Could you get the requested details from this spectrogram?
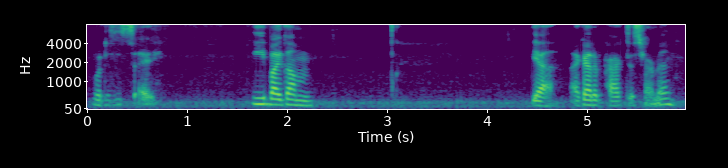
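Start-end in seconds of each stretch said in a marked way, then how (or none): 1.6-2.3 put-on northern English accent. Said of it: "we used to say".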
